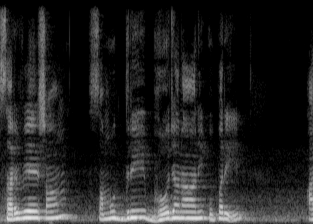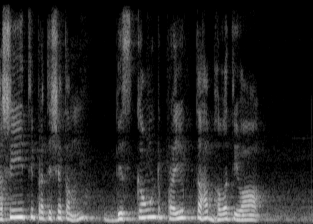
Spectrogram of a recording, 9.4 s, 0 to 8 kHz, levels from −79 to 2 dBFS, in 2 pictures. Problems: none marked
